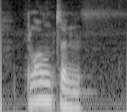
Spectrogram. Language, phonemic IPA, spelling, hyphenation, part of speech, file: Dutch, /ˈplɑntə(n)/, planten, plan‧ten, verb / noun, Nl-planten.ogg
- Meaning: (verb) 1. to plant, place a seed or plant in suitably fertile substrate in order that it may live and grow 2. to plant an inanimated object in the soil or a hard surface, e.g. a banner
